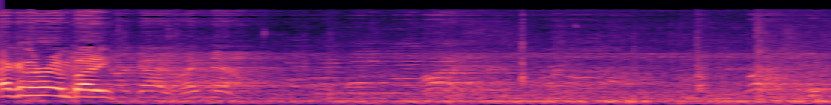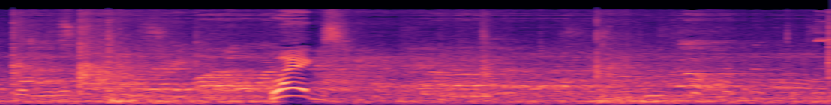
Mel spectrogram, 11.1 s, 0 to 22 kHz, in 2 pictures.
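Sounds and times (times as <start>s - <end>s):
steady low hum: 0.0s - 11.0s
voices echoing in hall: 0.0s - 11.0s.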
